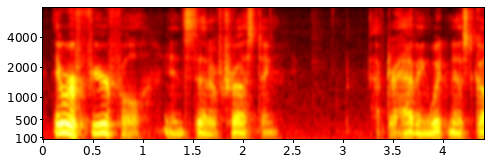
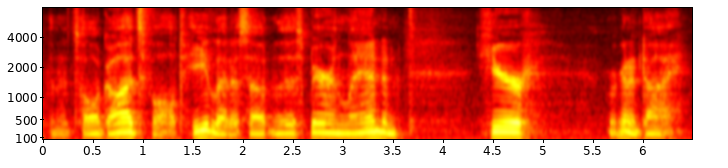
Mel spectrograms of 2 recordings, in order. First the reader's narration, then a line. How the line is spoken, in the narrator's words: they grumbled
